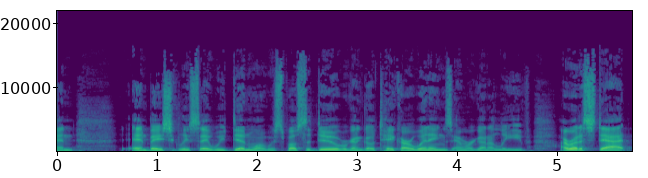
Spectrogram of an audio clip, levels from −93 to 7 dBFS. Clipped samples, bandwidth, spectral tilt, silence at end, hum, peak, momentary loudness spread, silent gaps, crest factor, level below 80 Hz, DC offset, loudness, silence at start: under 0.1%; 16 kHz; -4.5 dB/octave; 0.05 s; none; -8 dBFS; 13 LU; none; 20 dB; -50 dBFS; under 0.1%; -27 LUFS; 0 s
